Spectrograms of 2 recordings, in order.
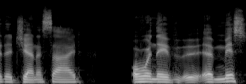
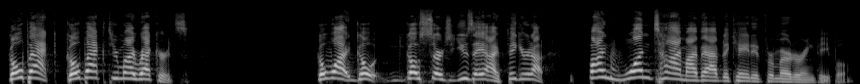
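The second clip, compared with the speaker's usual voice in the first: angry shouting; 8 semitones higher than usual. Real, not acted. Ranting at chat commenters, furious high shout. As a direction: yell the challenge, fed up. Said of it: "You're goddamn right I'm mad".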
